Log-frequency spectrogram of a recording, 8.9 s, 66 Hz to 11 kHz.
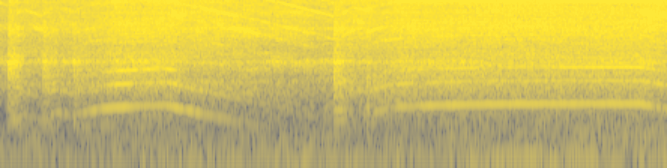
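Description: Hitachi C7SS circular saw running with no load after a rebuild with new bearings and fresh grease: switched on and spinning up, then released and coasting down, switched on again about four and a half seconds in and run at a steady whine, winding down again near the end.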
